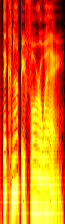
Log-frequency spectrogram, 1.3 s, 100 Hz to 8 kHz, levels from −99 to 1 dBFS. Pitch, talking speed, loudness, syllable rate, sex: 120 Hz, 230 wpm, -16 LUFS, 5.9 syllables/s, male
